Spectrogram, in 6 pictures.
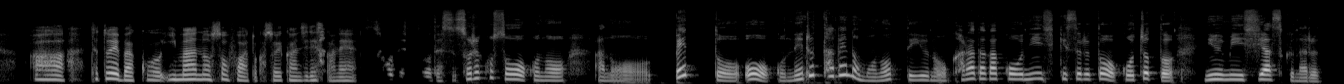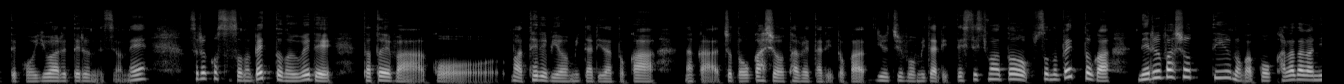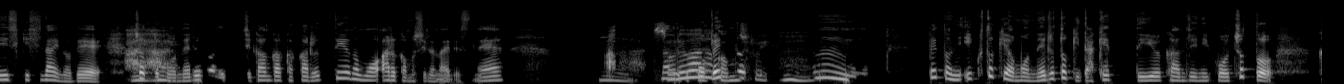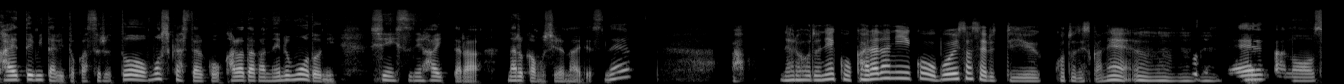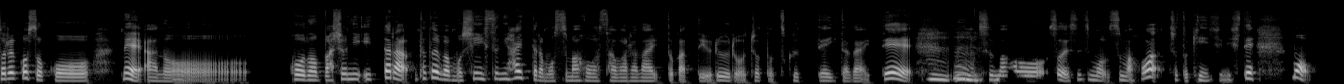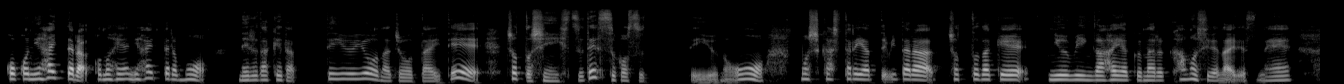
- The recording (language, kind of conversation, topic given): Japanese, advice, 就寝前にスマホが手放せなくて眠れないのですが、どうすればやめられますか？
- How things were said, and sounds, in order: other background noise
